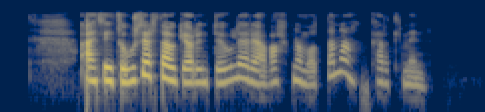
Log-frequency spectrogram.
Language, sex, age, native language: Icelandic, female, 30-39, Icelandic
